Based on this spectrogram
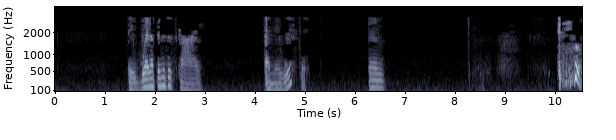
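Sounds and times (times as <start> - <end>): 
speech: 1.5 - 3.0, 4.2 - 5.1, 6.2 - 6.7
woman coughing: 10.0 - 10.5.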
